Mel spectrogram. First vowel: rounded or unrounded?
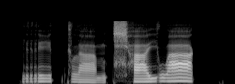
unrounded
